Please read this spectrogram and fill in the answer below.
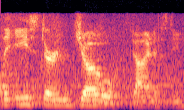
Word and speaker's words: Zhou: It's called the Eastern Zhou Dynasty. Zhou, just like the name Zhou. But we spell it Z-H-O-U.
